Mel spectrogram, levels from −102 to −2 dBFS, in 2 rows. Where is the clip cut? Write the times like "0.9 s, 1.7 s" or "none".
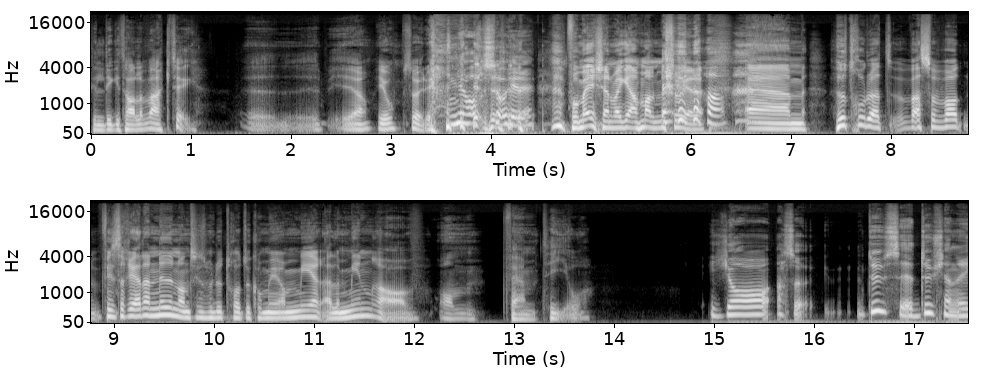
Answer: none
